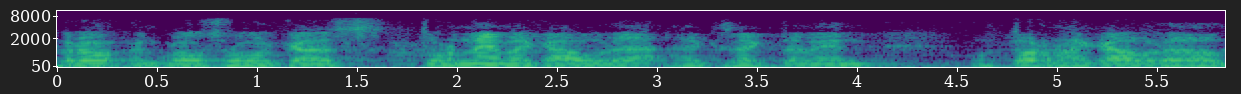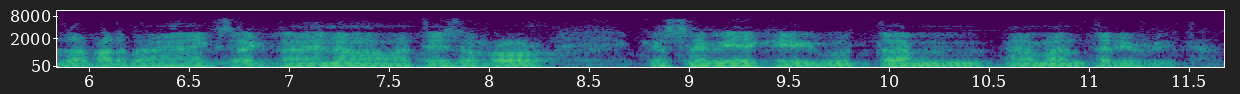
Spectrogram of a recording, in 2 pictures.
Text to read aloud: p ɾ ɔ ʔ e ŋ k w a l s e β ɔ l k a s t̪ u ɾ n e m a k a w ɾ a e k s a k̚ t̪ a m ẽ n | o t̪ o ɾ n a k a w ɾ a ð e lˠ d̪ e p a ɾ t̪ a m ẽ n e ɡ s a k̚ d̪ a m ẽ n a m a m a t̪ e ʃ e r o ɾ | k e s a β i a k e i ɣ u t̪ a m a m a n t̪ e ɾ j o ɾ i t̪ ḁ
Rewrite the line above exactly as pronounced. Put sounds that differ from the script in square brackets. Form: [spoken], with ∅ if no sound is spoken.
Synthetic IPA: p ɾ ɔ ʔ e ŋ k w a l s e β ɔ l k a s t̪ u ɾ n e m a k a w ɾ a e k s a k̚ t̪ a m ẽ n | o t̪ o ɾ n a k a w ɾ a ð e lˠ d̪ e p a ɾ t̪ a m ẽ n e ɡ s a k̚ [t̪] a m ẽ n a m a m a t̪ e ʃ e r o ɾ | k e s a β i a k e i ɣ u t̪ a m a m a n t̪ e ɾ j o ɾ i t̪ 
